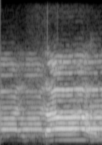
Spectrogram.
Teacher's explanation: জিহ্বার আগা সামনের উপরে দাঁতের গোড়া সাইডে লাগিয়ে তা উচ্চারিত হয়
